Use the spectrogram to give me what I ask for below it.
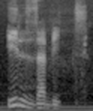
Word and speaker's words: ils habitent: That's when the verb starts with a vowel or H. In that case, the S of il, I-L-S, gets carried over and pronounced. Il habite. He lives. Ils habitent.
